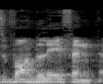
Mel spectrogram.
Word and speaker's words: Van Leeuwen: my family's approach to pronouncing that name is different than the Dutch way of pronouncing the name. – What's the Dutch way of pronouncing it? I don't know exactly because I'm only Dutch in last name only. But I believe it's Van Leeuwen or something.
